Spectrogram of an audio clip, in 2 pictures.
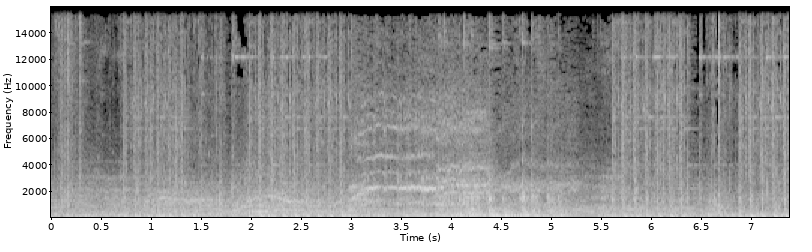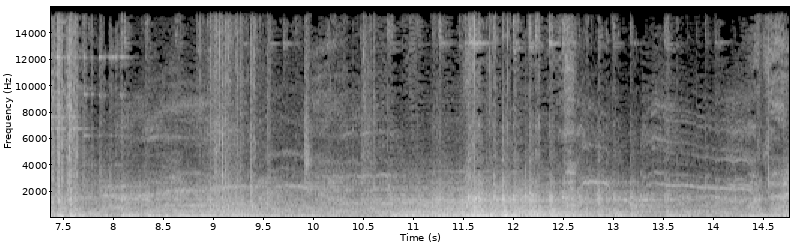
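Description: Film battle soundtrack: rapid automatic rifle fire in long bursts, mixed with high screeching creature cries and a music score. The gunfire stops about halfway through, leaving the score and the screeches.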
